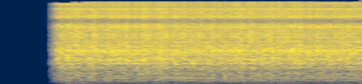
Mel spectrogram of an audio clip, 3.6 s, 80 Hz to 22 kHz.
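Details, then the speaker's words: Series 1 Jaguar XJ6 with twin SU carburettors, no choke, stone cold on a freezing day after a water pump and thermostat replacement. It catches right away and settles into a steady, even idle with no stumbling, despite poor fuel and the alternator load kicking in. "twin Su cares on no choke on a freezing cold day that's actually incredibly good"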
